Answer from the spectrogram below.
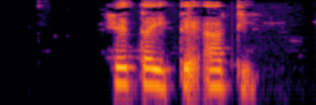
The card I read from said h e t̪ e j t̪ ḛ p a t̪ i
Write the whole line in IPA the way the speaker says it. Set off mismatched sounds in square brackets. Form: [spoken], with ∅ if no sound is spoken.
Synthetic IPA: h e t̪ [a] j t̪ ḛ [ʔ] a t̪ i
